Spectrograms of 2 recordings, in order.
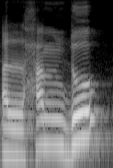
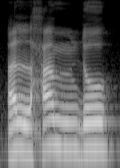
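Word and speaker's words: الحمد: Ahora, si usted quiere hacer la pausa, hacer el waqf en alhamdu, no podemos decir alhamdu. No, tiene que convertirlo o cambiarlo con un sukun. Dice alhamd.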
